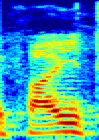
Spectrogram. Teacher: वैसे तो आई आप ऐसे लिखो तो ये आई लेटर पढ़ा जाता है। ये डिफ्थोंग में आ साउंड भी है और ई। आ से ई की तरफ साउंड ग्लाइड करती है।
